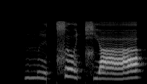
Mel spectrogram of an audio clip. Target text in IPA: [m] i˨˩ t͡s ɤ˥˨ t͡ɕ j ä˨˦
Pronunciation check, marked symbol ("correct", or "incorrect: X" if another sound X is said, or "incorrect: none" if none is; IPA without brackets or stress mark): correct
